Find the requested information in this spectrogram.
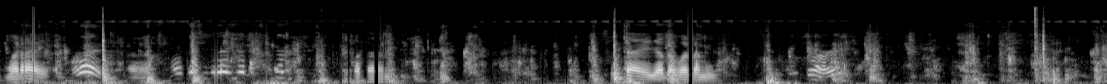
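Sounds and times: man making wordless sounds: 0:03.5 - 0:03.9, 0:06.2 - 0:07.2
small knocks: 0:05.2 - 0:11.0.

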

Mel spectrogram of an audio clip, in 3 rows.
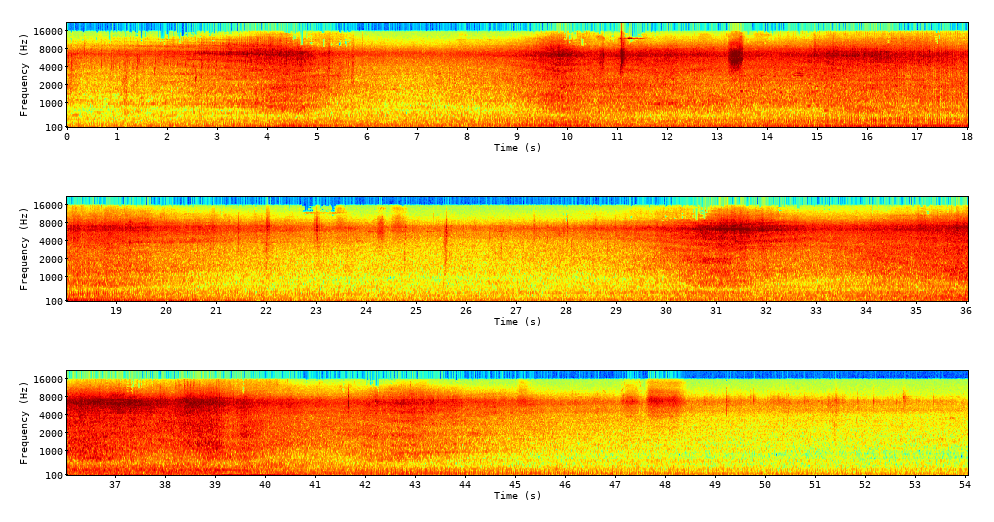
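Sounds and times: traffic engine drone: 0:00.0 - 0:54.0
vehicles passing: 0:00.0 - 0:54.0.

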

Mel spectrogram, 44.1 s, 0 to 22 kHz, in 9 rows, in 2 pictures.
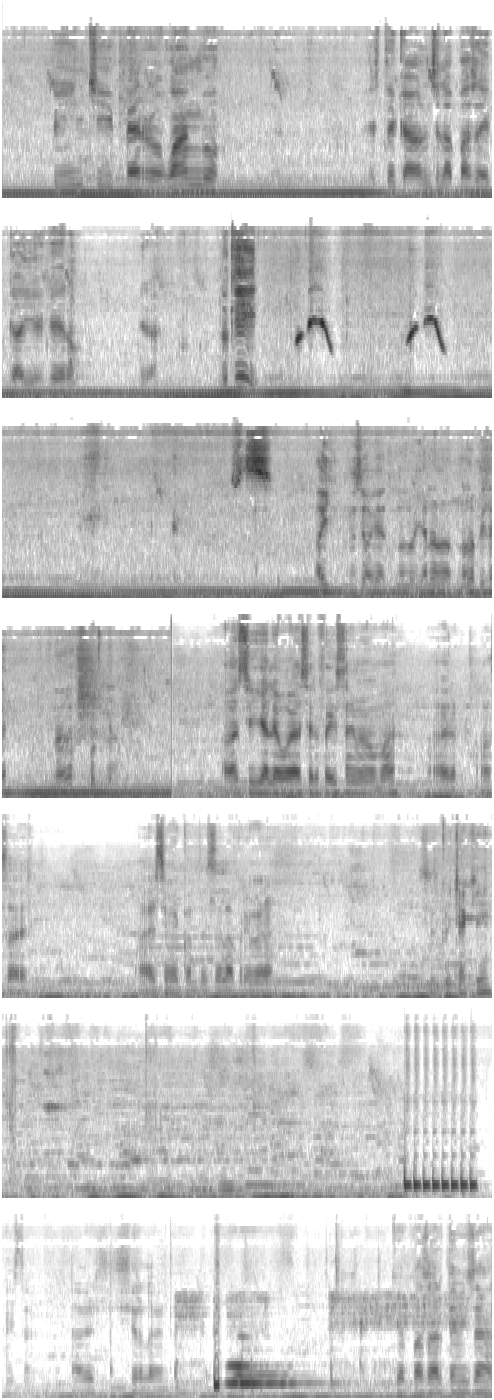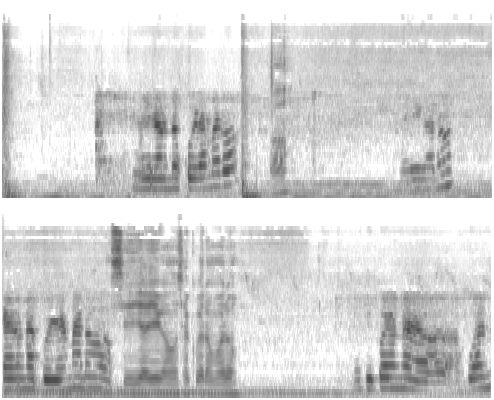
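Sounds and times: car engine humming: 0:00.0 - 0:18.6, 0:22.4 - 0:44.0
whistles calling a dog: 0:07.8 - 0:08.3, 0:08.9 - 0:09.5
background music: 0:25.2 - 0:29.4
pulsing phone ringtone: 0:28.5 - 0:29.3.

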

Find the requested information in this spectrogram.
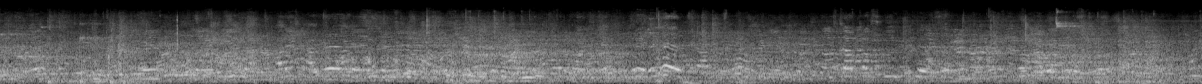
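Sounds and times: children chattering in a hall: 0:00.0 - 0:12.0.

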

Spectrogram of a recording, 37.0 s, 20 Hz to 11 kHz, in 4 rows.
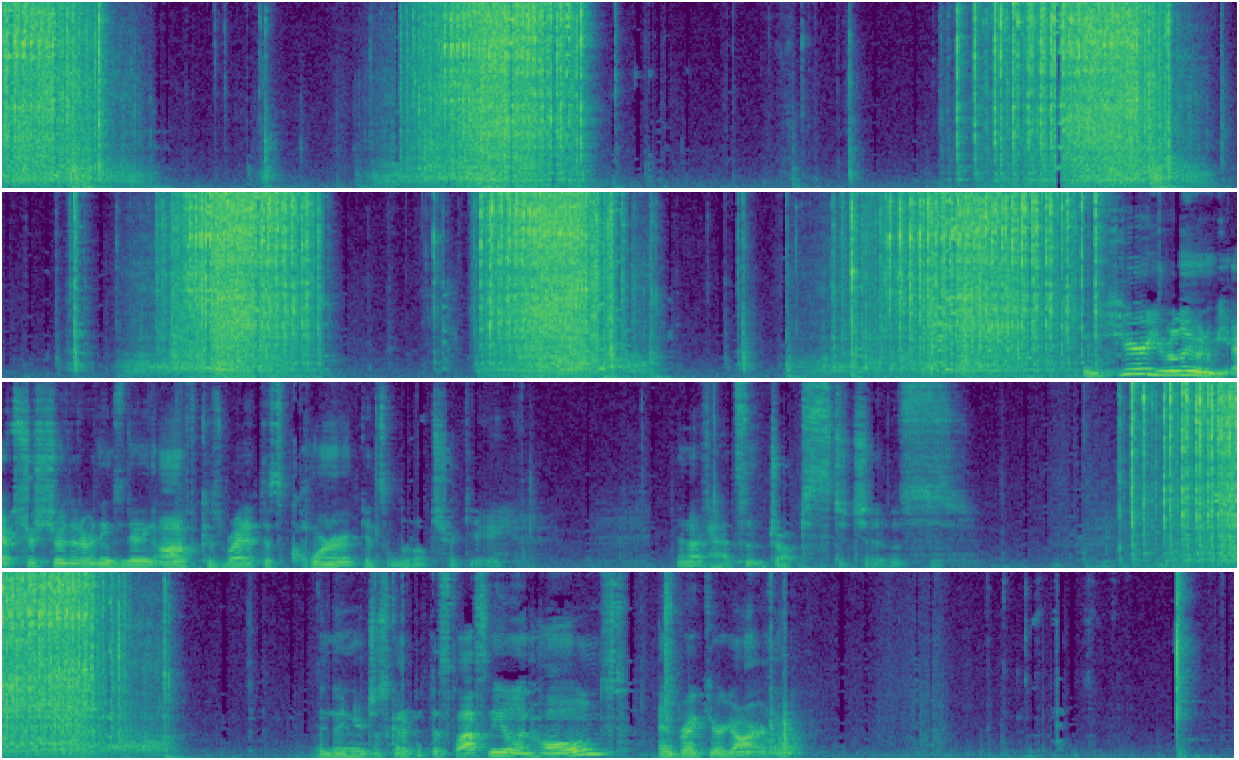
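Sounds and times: knitting machine carriage rasping: 0:00.0 - 0:01.2, 0:02.6 - 0:04.6, 0:07.0 - 0:11.8, 0:12.4 - 0:17.6, 0:26.9 - 0:29.2.

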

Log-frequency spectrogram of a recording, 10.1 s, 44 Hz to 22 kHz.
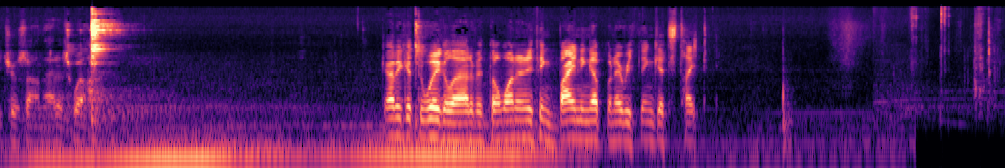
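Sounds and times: low steady rumble: 0:00.0 - 0:08.8
metal casting clinking on plate: 0:00.7 - 0:01.3.

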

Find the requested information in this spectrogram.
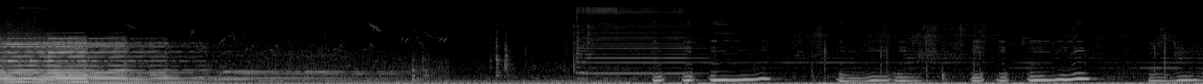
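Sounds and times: electric buzz: 0:05.7 - 0:07.7
man humming: 0:06.3 - 0:12.0.

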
